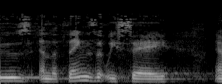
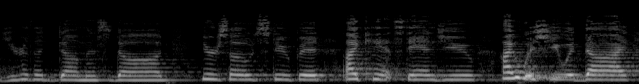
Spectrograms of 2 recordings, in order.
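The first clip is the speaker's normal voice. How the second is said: higher, much softer, slow insult said sweetly; insulting the dogs; 7 semitones higher, 4 dB quieter, slower than usual. Acted. Preacher saying cruel words to his dogs in a higher, softer, slow voice. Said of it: "I can do this as well".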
